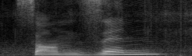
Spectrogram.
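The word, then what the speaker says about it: 三千: do that separately this will be read as some Zen which means three thousand and so on so another example of how the pronunciation changes based on the preceding kanji let's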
